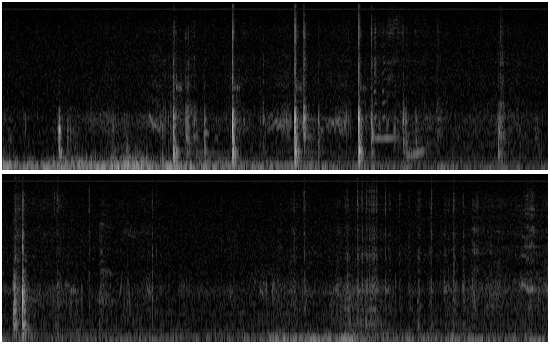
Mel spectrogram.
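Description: Knocks, clicks and rustling from handling a stopped KTM dirt bike, with the engine not running: a low rumble at first, then about seven sharp knocks over the first six seconds, followed by quieter scraping.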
